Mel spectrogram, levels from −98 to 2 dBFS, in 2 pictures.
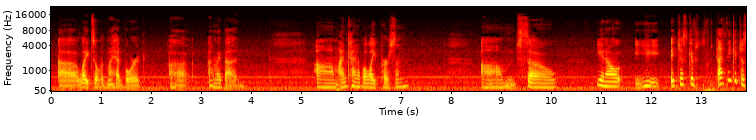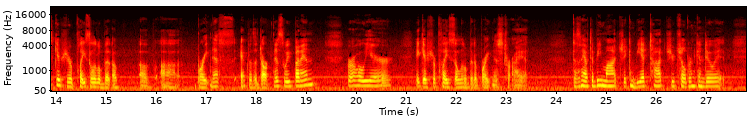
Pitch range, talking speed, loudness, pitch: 120-190 Hz, 160 wpm, -31 LUFS, 155 Hz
